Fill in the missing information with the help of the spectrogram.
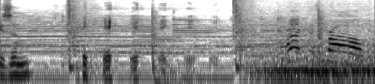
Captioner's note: laughing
